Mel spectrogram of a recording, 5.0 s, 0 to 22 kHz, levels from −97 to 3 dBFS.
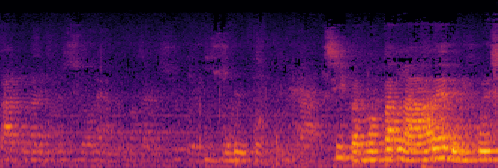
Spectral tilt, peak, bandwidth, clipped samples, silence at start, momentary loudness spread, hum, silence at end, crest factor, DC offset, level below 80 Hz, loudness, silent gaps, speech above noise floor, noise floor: -6.5 dB/octave; -4 dBFS; 11.5 kHz; under 0.1%; 0 s; 25 LU; none; 0 s; 18 dB; under 0.1%; -50 dBFS; -18 LUFS; none; 25 dB; -43 dBFS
